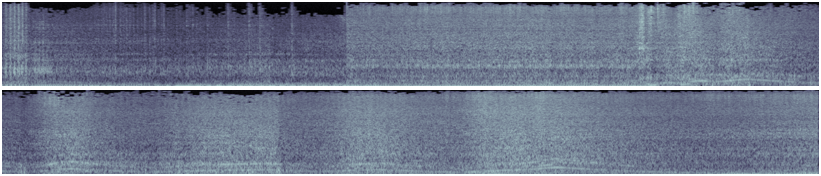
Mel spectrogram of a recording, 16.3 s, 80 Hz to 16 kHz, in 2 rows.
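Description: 1970 Corvette Stingray's 454 big-block V8 idling with a steady low rumble, then revved several times from about six seconds in, the pitch climbing and falling back with each blip of the throttle.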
